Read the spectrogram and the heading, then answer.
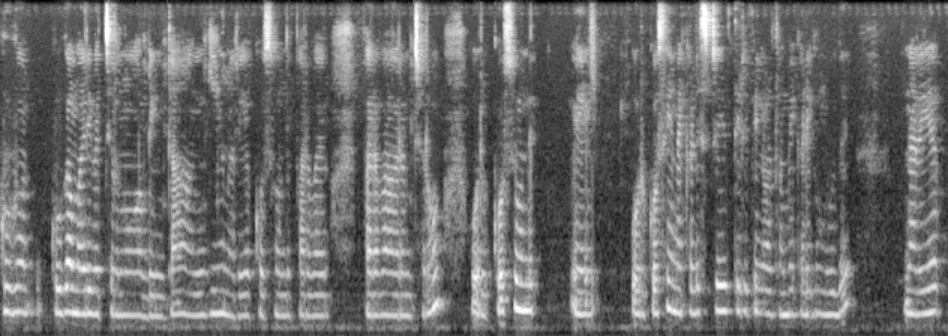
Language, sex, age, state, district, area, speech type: Tamil, female, 30-45, Tamil Nadu, Mayiladuthurai, urban, spontaneous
